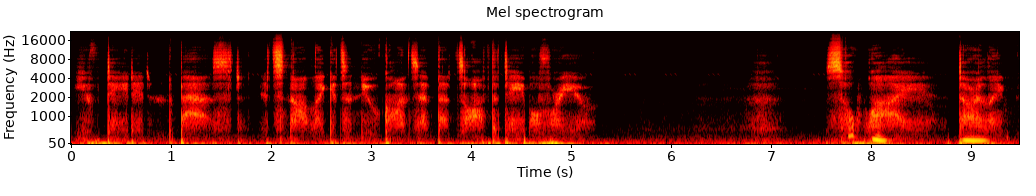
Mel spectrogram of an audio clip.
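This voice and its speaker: A woman playing an obsessive, possessive stalker in an ASMR roleplay, whispering softly and breathily with tender menace and ornate, deliberate endearments. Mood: coaxing, tender.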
